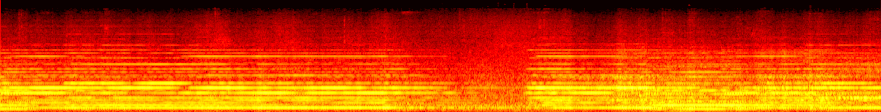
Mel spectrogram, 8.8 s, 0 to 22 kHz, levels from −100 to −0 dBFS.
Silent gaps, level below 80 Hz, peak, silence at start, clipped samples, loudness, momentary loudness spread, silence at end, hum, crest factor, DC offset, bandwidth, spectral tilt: none; -52 dBFS; -8 dBFS; 0 s; under 0.1%; -22 LUFS; 8 LU; 0 s; none; 14 dB; under 0.1%; 10 kHz; -7.5 dB/octave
